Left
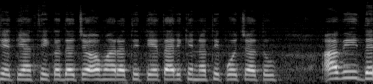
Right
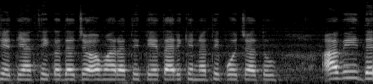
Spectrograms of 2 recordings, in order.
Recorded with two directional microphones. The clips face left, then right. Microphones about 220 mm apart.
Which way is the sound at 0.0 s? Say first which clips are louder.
Left 3 dB; 20° left (ahead or behind).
